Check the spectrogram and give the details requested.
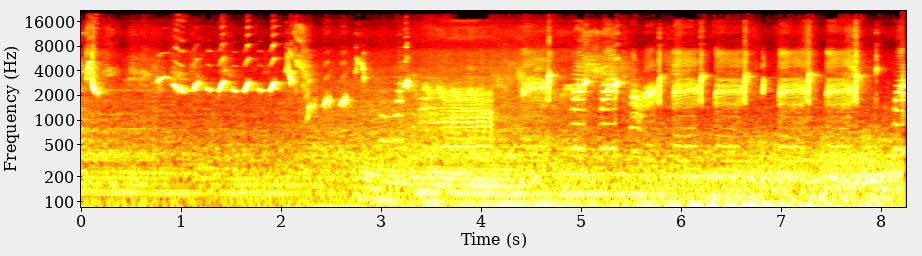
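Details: Young Javan myna in melodious full song: a rapid series of repeated high whistled notes, then a mixed stretch of buzzy squawks, harmonic tones and clipped chirps over steady background noise.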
